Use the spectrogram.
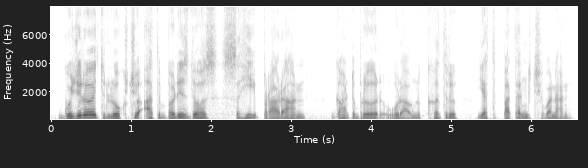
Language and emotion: Kashmiri, neutral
